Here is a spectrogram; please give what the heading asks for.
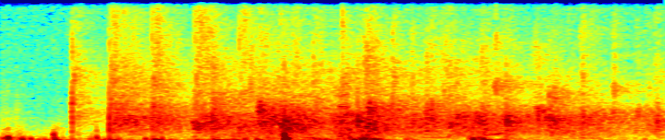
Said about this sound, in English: And then give yourselves a round of applause.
